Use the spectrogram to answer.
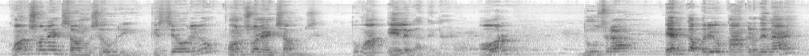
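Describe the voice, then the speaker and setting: A man's voice: high voice, pushed and bright. A man teaching English grammar in Hindi, with Hindi-accented English terms, explaining patiently and answering his own questions. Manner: explains patiently, repeating key points and asking questions he then answers. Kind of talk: classroom lecture. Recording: echoey room with faint ambient noise.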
